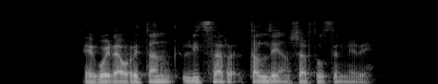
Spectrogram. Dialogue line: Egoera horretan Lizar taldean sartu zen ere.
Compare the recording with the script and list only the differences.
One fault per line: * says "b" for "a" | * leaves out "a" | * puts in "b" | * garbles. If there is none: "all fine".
all fine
